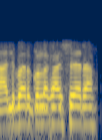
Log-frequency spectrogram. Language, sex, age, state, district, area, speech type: Malayalam, male, 18-30, Kerala, Pathanamthitta, rural, conversation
